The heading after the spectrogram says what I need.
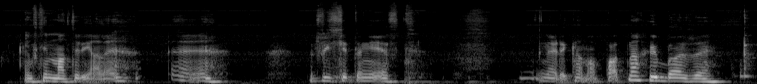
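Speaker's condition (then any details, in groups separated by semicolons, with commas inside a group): Cerebral palsy; uses wheelchair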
